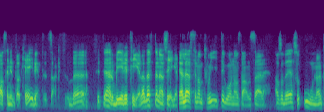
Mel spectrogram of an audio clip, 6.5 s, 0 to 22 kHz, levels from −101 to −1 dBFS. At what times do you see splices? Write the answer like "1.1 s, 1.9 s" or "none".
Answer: 1.8 s, 3.5 s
